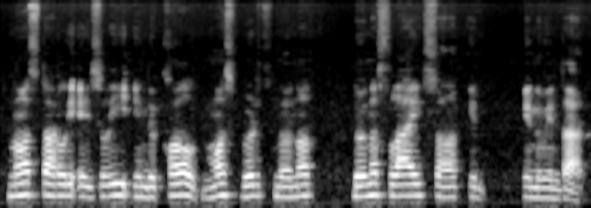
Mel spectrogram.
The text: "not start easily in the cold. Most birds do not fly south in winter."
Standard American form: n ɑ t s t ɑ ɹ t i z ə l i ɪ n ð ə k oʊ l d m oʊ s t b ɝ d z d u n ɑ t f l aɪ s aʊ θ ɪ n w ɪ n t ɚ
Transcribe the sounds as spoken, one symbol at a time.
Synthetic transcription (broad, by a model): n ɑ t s t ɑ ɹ t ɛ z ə l i ɪ n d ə k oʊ l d m oʊ s t b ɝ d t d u n ɑ t f l aɪ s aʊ t ɪ n w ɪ n t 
